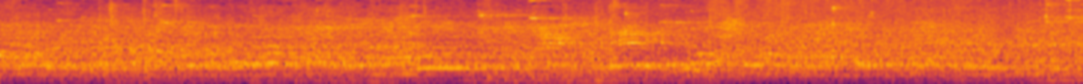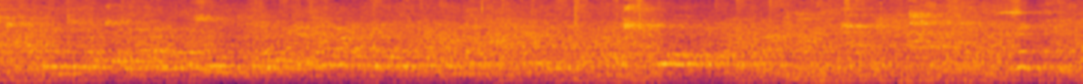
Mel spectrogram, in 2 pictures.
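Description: A basketball being dribbled on a hardwood gym floor, with sneakers squeaking, under steady crowd chatter in a large, echoing gym.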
